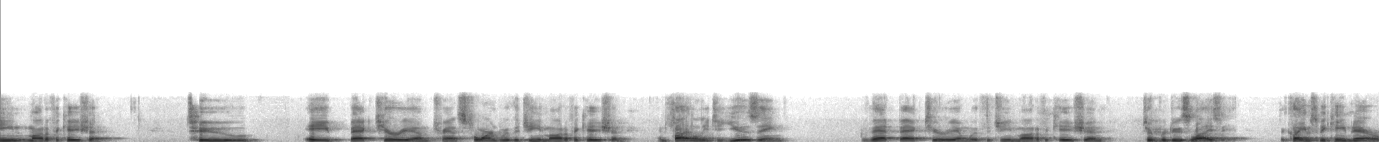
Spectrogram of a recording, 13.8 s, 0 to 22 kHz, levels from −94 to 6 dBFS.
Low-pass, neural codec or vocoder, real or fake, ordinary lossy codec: 7.2 kHz; none; real; Opus, 32 kbps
